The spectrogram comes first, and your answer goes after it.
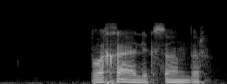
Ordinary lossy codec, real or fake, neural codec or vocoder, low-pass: Opus, 32 kbps; real; none; 7.2 kHz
